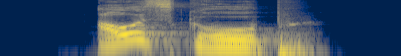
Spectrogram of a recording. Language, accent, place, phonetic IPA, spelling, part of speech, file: German, Germany, Berlin, [ˈaʊ̯sˌɡʁuːp], ausgrub, verb, De-ausgrub.ogg
- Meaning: first/third-person singular dependent preterite of ausgraben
